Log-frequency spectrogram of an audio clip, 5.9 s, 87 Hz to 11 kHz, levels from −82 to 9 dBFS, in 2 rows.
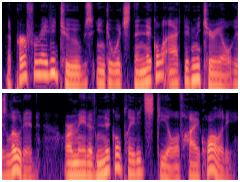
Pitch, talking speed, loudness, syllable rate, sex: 125 Hz, 205 wpm, -17 LUFS, 6.5 syllables/s, male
